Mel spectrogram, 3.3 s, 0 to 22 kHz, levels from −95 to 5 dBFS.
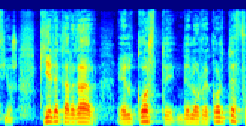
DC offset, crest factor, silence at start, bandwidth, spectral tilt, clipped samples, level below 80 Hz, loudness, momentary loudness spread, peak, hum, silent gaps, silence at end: under 0.1%; 18 dB; 0 s; 15.5 kHz; -5 dB/octave; under 0.1%; -68 dBFS; -18 LUFS; 16 LU; 0 dBFS; none; none; 0 s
